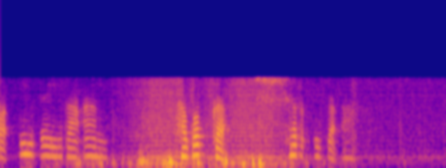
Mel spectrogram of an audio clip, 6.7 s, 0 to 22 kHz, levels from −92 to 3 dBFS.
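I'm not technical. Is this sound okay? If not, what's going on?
No, not quite. The whole clip has been squeezed through the old GSM full-rate codec, the kind early mobile phones used. It rebuilds the voice from a rough model, so it sounds buzzy and gravelly, and everything above about 3.8 kHz is gone, which makes it thin.

There's also some automatic gain falling between 2.57 and 3.2 seconds. The volume control decided things were too loud or too noisy and turned itself down, so the voice and the background sink together instead of holding steady.

Right on top of that, from 2.89 to 3.71 seconds, the automatic gain rising kicks in. The same control found things too quiet and turns back up, so everything swells again, background included, and that part of the clip seems to dip and then bloom.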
